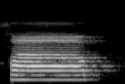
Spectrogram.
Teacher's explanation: আমার সাথে তাপের হরফ হলো সা হরফটা যখন আমরা বলবো তখন জিহবার আগাটা উপরের দাঁতের আগার সাথে লাগিয়ে বলবো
